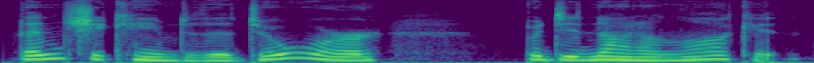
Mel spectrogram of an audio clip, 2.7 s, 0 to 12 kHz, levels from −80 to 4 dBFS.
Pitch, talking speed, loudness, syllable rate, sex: 190 Hz, 245 wpm, -16 LUFS, 5.8 syllables/s, female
